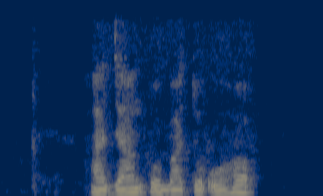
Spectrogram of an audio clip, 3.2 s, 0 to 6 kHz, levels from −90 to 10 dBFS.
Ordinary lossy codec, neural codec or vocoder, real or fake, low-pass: AAC, 32 kbps; none; real; 5.4 kHz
